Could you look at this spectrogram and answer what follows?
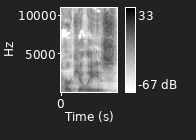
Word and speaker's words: Hercules: And so in this video, I'm mostly going to say Heracles, not Hercules. There are two ways of pronouncing the same name in modern English.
